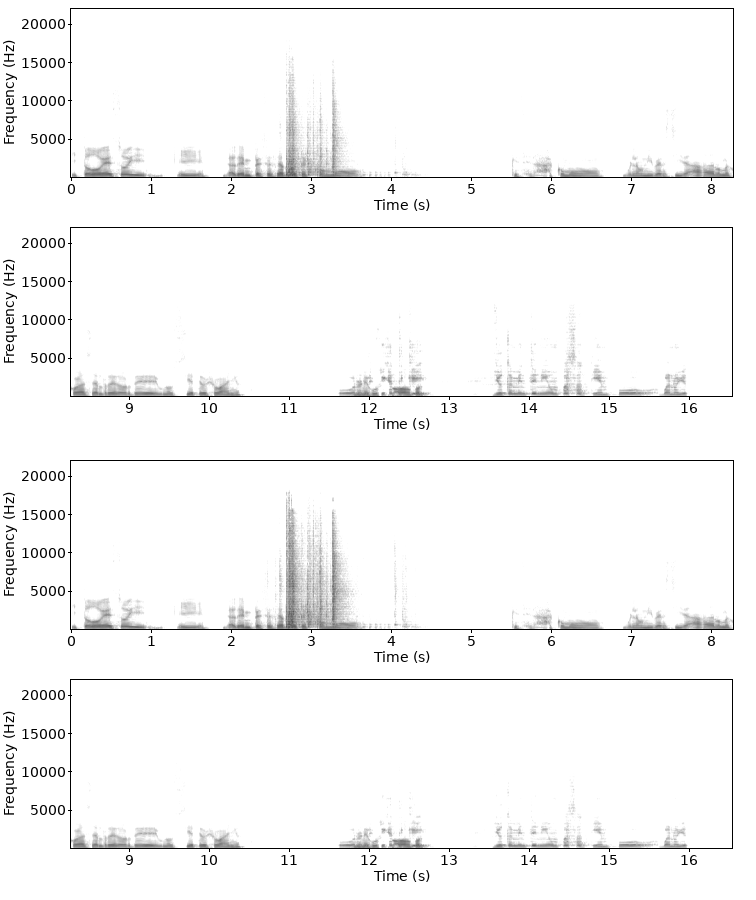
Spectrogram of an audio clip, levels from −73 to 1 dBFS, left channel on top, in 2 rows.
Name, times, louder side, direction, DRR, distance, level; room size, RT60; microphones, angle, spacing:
voice 1, 0.0-3.6 5.5-6.6 6.9-10.4 11.8-12.7, equal, 5° left, 0.8 m, -36 dB
sound 1, 2.3-4.4, right 6 dB, 40° right, 3.8 m, -34 dB
voice 2, 11.6-12.7 13.3-16.0, left 1 dB, 25° left, 4.6 m, -42 dB
head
